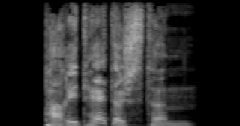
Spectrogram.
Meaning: strong dative masculine/neuter singular superlative degree of paritätisch
- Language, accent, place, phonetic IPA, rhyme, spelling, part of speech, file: German, Germany, Berlin, [paʁiˈtɛːtɪʃstəm], -ɛːtɪʃstəm, paritätischstem, adjective, De-paritätischstem.ogg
